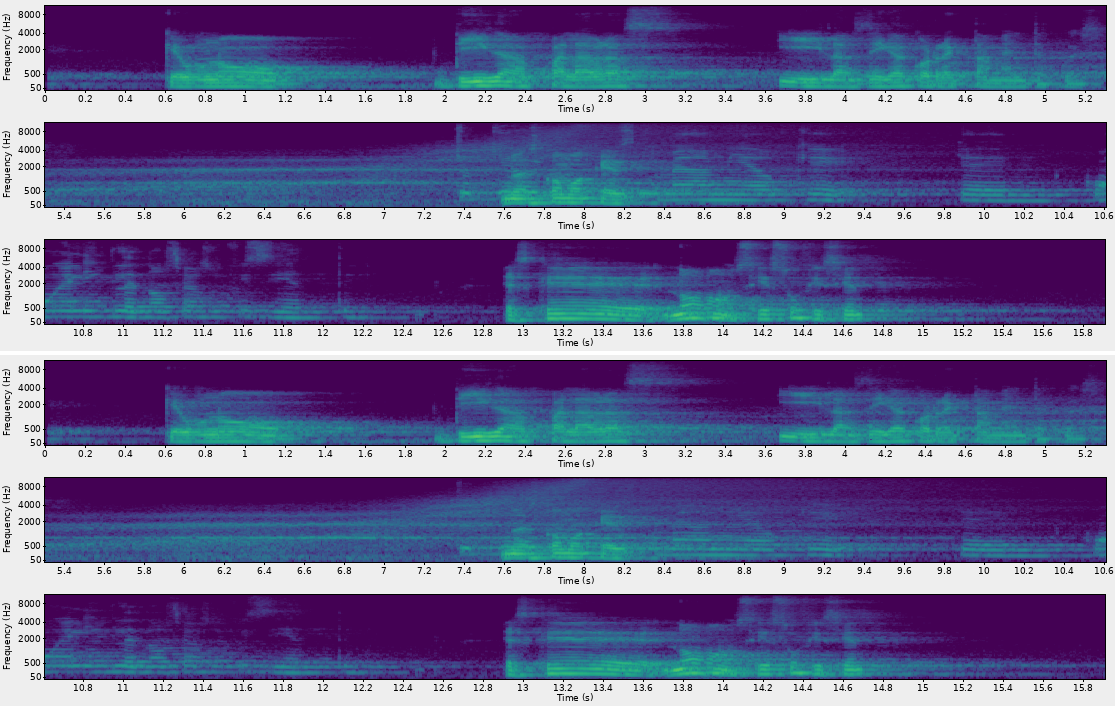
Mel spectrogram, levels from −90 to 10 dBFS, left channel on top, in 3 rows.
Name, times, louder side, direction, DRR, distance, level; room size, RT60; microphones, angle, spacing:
voice 1, 0.6-1.3 1.9-3.1 3.7-5.3 7.6-8.3 12.9-14.7, left 1 dB, 15° left, 6 dB, 0.5 m, -27 dB
sound 1, 1.3-10.3, right 2 dB, 45° right, 1.9 m, -49 dB
voice 2, 7.3-7.8 8.1-9.4 9.9-12.2, left 1 dB, 35° left, 6 dB, 1.7 m, -42 dB
25.0 x 15.0 x 7.5 m, 2.3 s
head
